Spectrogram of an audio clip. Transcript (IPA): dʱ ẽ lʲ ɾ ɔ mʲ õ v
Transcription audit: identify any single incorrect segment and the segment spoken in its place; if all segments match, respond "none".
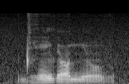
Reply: none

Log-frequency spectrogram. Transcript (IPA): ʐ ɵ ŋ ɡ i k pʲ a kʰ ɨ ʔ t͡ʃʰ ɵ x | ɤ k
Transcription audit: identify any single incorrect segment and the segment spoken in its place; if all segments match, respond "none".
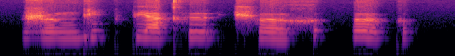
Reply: ɤ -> ɵ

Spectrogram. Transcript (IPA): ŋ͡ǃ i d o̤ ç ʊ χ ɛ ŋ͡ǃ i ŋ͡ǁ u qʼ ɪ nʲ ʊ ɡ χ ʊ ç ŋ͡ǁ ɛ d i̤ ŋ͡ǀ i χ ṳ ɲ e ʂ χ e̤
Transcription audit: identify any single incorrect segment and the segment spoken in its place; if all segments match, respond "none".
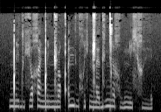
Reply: ʂ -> ç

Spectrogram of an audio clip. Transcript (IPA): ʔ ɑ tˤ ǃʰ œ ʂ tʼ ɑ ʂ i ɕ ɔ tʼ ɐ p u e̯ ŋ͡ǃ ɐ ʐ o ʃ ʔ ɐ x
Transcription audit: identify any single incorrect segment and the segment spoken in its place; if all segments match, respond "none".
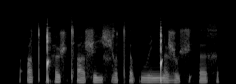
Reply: none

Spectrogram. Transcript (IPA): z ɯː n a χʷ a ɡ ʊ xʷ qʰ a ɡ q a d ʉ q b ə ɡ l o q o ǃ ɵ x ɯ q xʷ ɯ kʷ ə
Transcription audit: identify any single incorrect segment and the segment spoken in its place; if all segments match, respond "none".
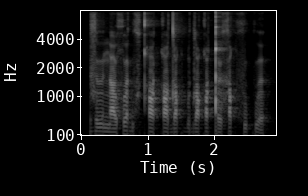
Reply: none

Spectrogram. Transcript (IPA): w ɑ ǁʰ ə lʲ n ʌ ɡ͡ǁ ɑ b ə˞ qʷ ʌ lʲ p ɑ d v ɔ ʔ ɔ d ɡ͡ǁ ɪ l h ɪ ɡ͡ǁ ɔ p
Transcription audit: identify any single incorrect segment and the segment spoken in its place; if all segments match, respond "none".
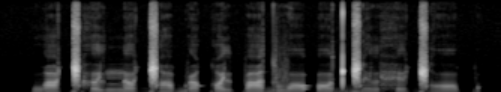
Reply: none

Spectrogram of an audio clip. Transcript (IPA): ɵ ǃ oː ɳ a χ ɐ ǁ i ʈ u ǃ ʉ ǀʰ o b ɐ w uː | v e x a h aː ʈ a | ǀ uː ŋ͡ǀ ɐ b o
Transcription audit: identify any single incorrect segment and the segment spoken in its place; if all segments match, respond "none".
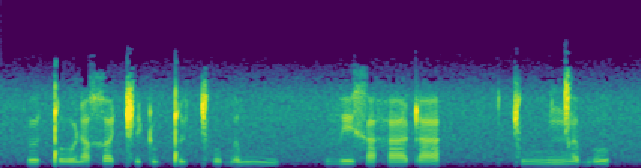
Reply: none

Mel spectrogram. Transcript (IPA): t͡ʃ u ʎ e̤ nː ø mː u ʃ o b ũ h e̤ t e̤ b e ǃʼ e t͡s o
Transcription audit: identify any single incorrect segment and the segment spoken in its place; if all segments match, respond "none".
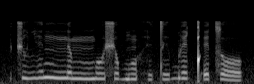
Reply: none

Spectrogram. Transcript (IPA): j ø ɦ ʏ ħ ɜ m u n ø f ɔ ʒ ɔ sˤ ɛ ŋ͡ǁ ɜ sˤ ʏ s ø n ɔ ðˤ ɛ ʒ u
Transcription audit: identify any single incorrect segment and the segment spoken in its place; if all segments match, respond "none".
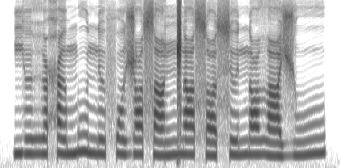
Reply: none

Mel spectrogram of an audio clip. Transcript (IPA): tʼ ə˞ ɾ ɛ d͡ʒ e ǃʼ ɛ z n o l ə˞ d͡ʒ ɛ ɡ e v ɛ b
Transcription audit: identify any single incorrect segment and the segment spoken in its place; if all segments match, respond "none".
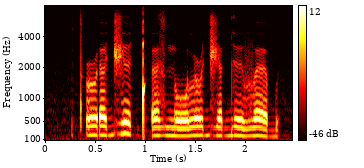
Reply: none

